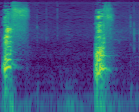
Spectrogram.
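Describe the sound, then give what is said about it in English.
Two sharp, high yaps from a small dog, spaced about a second apart, fairly loud with brief silence between them. “That little dog.”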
